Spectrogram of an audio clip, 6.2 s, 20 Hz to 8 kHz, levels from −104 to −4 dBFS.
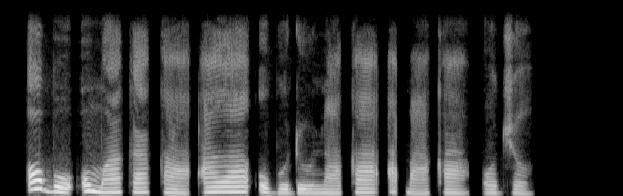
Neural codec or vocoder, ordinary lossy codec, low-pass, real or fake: none; none; 7.2 kHz; real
